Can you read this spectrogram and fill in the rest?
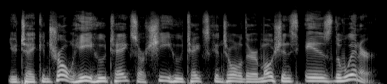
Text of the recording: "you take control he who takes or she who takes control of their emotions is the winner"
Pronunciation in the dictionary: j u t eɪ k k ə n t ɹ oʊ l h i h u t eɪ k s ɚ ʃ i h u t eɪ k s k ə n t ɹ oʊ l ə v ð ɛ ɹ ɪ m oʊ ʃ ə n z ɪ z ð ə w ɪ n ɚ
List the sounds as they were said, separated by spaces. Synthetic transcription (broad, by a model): j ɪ t eɪ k k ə n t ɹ oʊ l h i h u t eɪ k s ɚ ʃ i h u t eɪ k s k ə n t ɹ oʊ l ə v ð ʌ ɹ ɪ m oʊ ʃ ə n z ɪ z ð ə w ɪ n ɚ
